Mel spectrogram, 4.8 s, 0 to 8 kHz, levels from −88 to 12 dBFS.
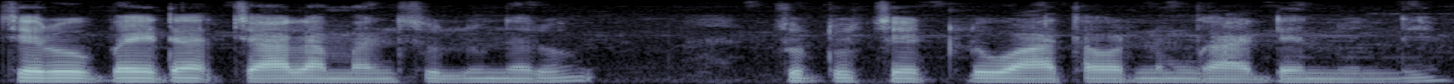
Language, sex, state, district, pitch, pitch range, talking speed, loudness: Telugu, male, Telangana, Mahabubabad, 105 Hz, 100-115 Hz, 125 wpm, -22 LUFS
